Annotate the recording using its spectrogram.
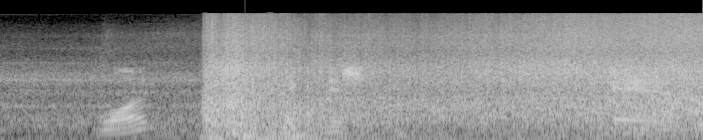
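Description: A rocket engine ignites with a deep, thundering roar.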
